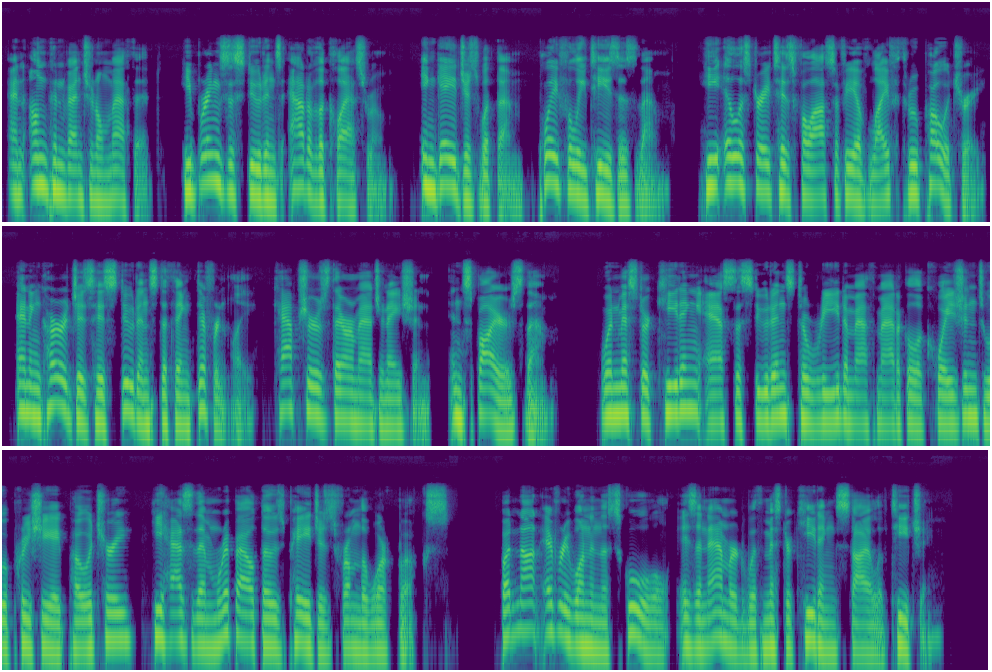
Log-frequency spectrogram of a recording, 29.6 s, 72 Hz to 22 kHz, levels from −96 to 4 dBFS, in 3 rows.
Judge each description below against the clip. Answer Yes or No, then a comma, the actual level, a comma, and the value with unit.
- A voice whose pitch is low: No, medium, 145 Hz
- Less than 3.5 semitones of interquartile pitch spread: No, average, 4.1 semitones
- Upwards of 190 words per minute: No, average, 150 wpm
